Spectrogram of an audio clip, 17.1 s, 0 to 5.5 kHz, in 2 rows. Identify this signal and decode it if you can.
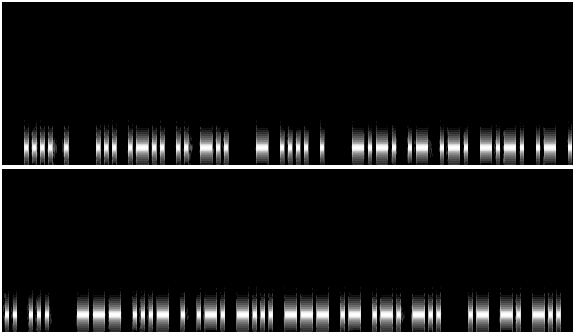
Morse code, heard as a keyed tone, about 20 wpm, 600 Hz. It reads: HE SLID THE CARCASS OVERBOARD AND
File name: the old man and the sea part 2 20wpm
